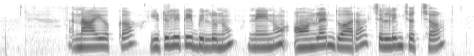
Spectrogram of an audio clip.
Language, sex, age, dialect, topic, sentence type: Telugu, female, 36-40, Telangana, banking, question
